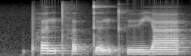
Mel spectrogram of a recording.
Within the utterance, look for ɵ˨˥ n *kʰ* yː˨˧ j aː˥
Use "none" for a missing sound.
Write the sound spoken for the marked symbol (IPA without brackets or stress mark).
kʰ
